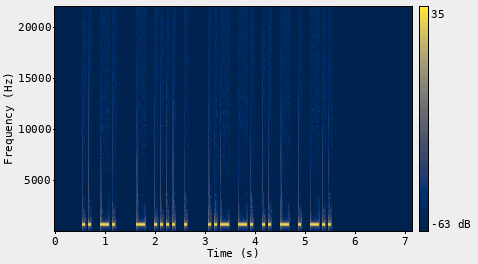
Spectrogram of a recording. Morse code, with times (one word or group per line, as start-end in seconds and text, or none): 0.5-1.2 IN
1.6-2.6 THE
3.1-5.5 UNITED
